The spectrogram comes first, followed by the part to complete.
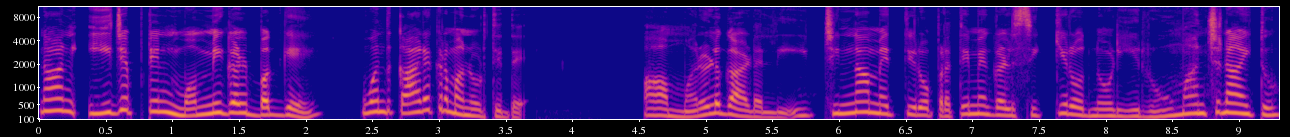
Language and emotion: Kannada, happy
